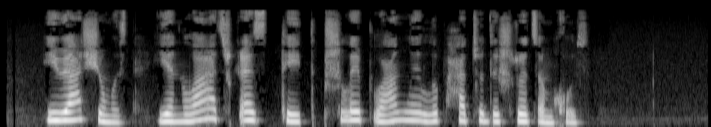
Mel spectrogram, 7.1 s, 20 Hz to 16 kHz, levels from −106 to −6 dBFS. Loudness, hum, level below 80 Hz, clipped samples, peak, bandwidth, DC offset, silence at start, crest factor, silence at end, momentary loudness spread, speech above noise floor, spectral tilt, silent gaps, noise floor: -24 LUFS; none; -70 dBFS; under 0.1%; -4 dBFS; 11.5 kHz; under 0.1%; 0.5 s; 20 dB; 1.35 s; 11 LU; 52 dB; -7 dB/octave; none; -75 dBFS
